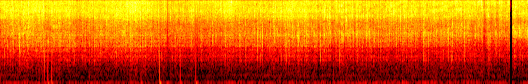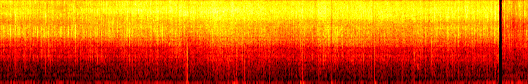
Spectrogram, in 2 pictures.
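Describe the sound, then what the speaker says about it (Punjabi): Okra frying in a small amount of oil while being stirred, a steady close sizzle with scattered clicks and scrapes of the spoon running throughout, no voices. "ਪਿੰਡੀ ਜਿਹੜੀ ਆ ਉਹ ਅਸੀਂ ਹਲਕੇ ਜਿਹੇ ਤੇਲ ਵਿੱਚ ਫਰਾਈ ਕਰਾਂਗੇ"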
